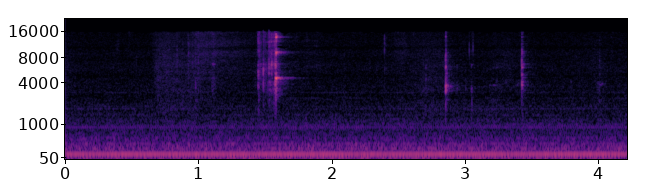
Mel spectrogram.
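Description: Handheld stainless-steel cherry pitter squeezed, its plunger punching the pits out of cherries: a few small metallic clicks, the loudest about one and a half seconds in.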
